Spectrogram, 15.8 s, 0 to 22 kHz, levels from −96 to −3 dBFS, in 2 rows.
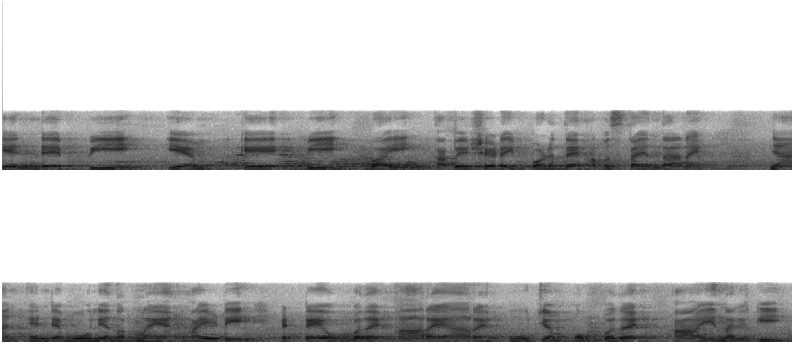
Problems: none marked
